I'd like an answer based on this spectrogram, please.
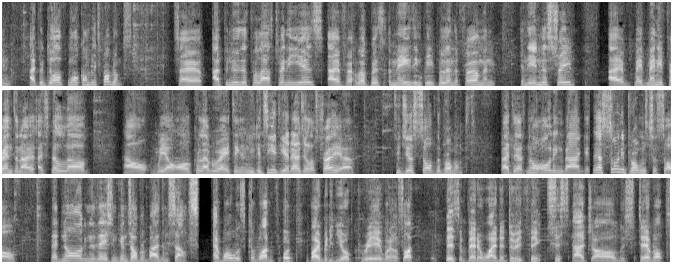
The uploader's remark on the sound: Recorded live at the Agile Australia Conference.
